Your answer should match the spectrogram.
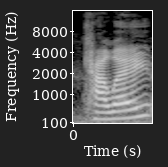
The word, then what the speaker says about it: Callais: Callais. As a Texan who grew up near Louisiana, I would pronounce that Calais or Calais.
